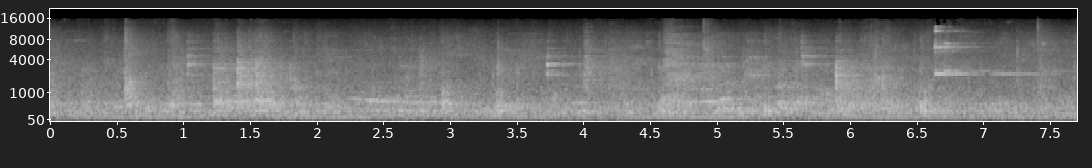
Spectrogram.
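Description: Band players warm up with scattered, overlapping notes in a large, echoing hall.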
